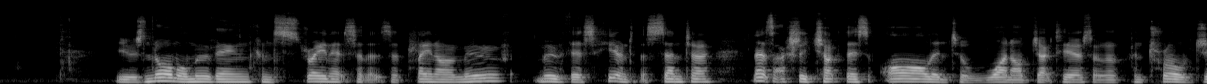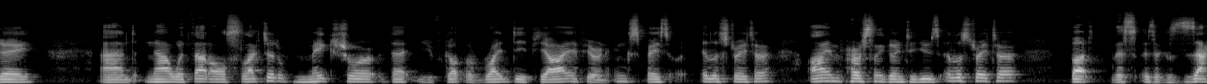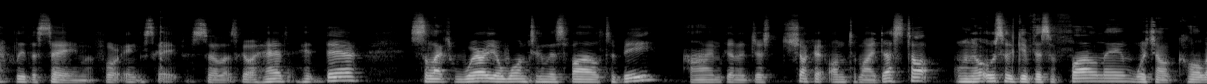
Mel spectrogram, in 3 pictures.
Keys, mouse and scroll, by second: 0.6 w, 1.4 g, 2.4 shift+z, 8.1 shift+click, 11.5 ctrl+j, 24.0 2.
